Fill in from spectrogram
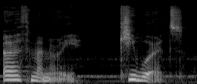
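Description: A woman's voice: medium pitch, a little slow, vocal fry, a little hiss or hum. An actress playing Deirdre, a thoughtful young woman narrating a sci-fi radio drama. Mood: reflective. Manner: quiet, thoughtful, restrained.

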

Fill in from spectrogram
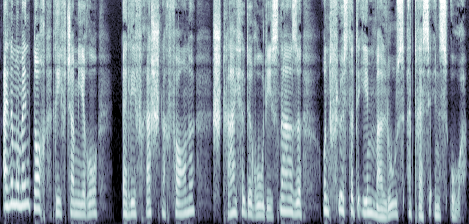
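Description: Male storybook narrator, unhurried, animated delivery, dry studio sound. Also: on the high side, no echo. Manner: lively, expressive reading. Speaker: audiobook narrator.

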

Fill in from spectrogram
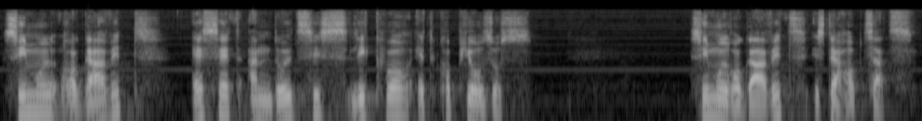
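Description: Male teacher, unhurried and methodical, walks through a translation word by word. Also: mid-range voice, darkish tone. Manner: methodical, poses questions and answers them; parses grammar line by line. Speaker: Latin teacher. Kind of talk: slow step-by-step translation lesson.

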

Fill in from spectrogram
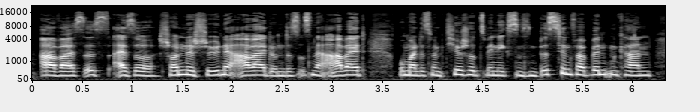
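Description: A woman's voice: fairly low pitch, little pitch movement, a little fast, no room sound. A woman from the Munich area, a guest in a radio interview, telling her story in a chatty way and laughing often. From Munich area, Germany. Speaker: guest, squirrel rescuer.

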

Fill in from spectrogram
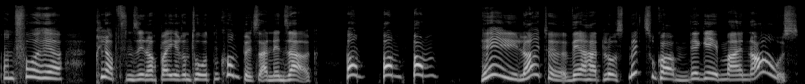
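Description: Lady doing a snappy sarcastic crook woman, loud and bossy, dry close recording. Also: fairly high pitch, sing-song, moderate pace, few pauses, no echo, pitched above the performer's own voice. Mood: mocking. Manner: scolding, sarcastic. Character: sharp-tongued female crook, scornful and bossy.

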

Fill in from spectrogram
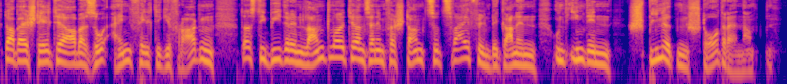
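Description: A man reading a humorous story aloud as the narrator, with a lively, expressive delivery. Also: medium pitch, a little slow, hardly any pauses, dry recording. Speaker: audiobook reader.

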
